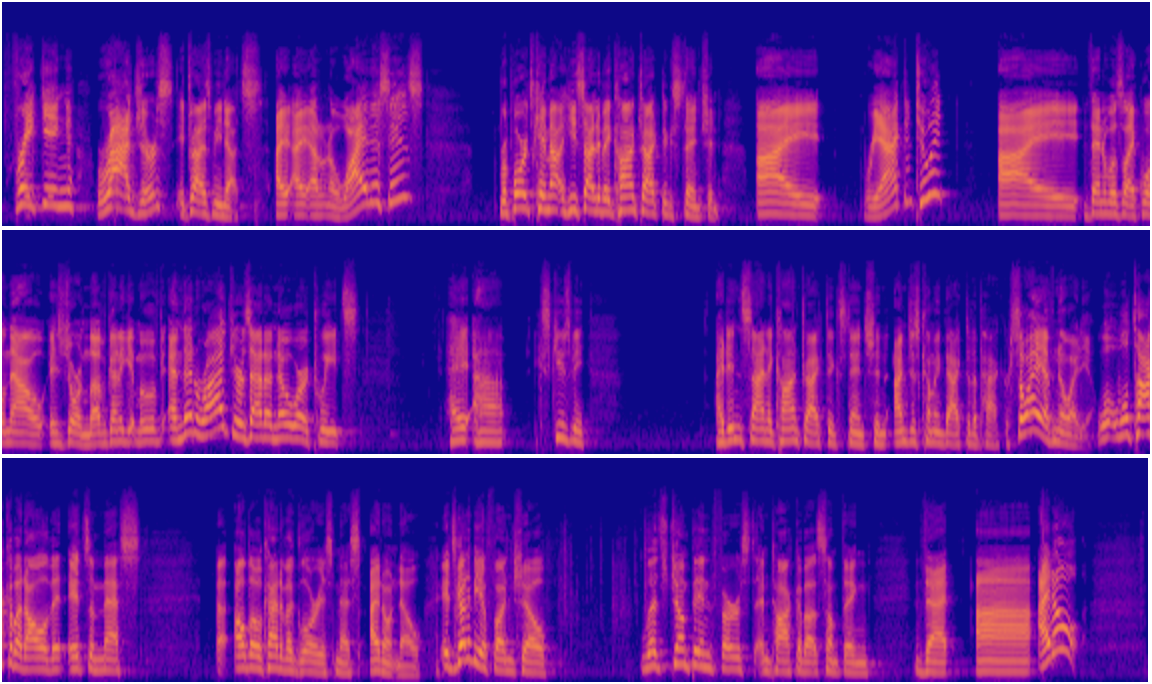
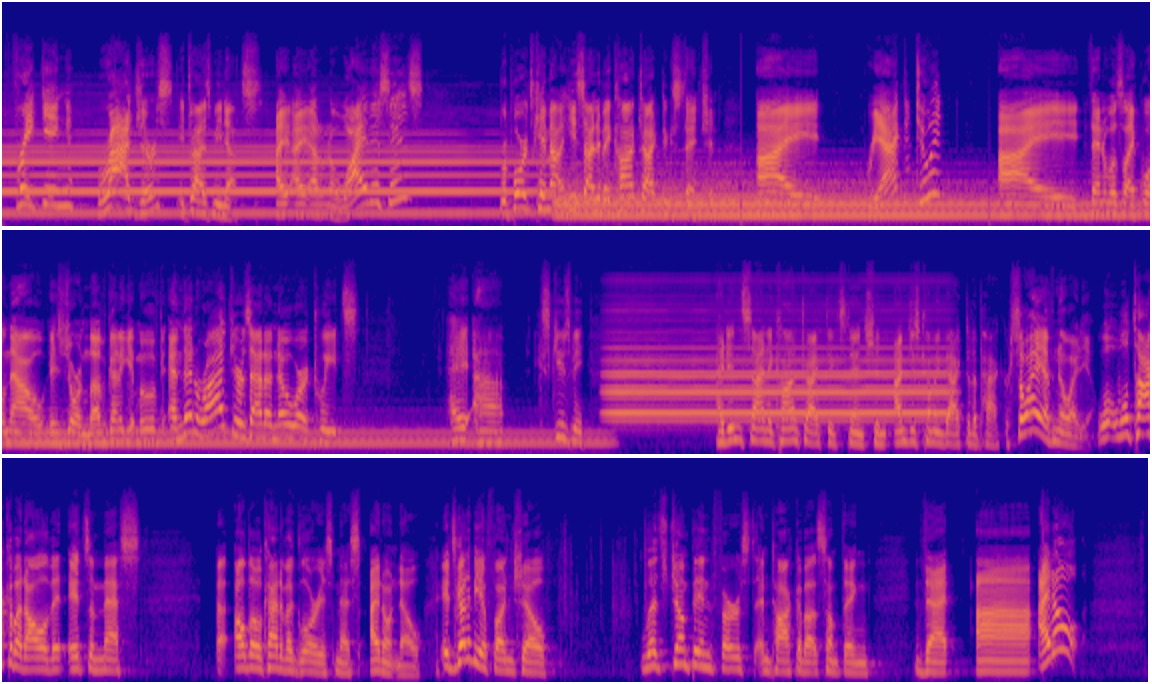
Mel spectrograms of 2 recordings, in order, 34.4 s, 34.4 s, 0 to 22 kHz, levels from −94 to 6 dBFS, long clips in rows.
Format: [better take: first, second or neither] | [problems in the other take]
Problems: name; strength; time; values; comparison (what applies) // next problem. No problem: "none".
first | background music; loud; until 21 s; 5 dB below the speech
